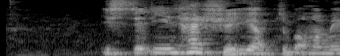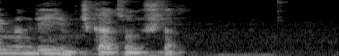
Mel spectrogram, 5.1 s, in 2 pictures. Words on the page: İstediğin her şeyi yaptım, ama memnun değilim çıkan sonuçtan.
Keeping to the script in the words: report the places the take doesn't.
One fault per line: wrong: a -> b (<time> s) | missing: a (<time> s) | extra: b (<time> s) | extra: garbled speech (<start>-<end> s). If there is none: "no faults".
no faults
